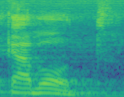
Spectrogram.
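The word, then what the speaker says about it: כָּבוֹד: La palabra se pronuncia cabot.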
